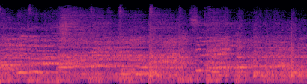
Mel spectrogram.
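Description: A small gospel vocal group singing together into microphones, several voices holding sustained notes over a musical accompaniment.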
